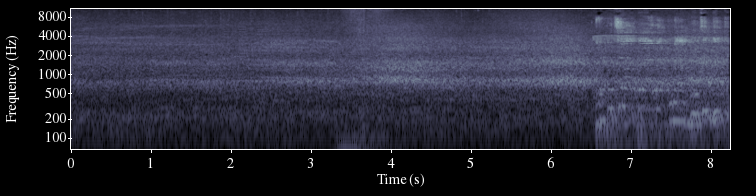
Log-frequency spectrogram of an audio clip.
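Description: A large stadium crowd roars and murmurs steadily, slowly growing louder.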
